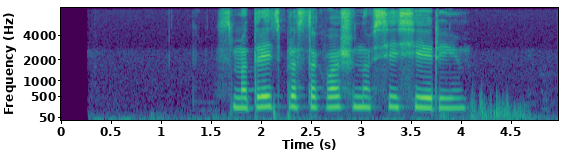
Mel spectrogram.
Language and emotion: Russian, neutral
